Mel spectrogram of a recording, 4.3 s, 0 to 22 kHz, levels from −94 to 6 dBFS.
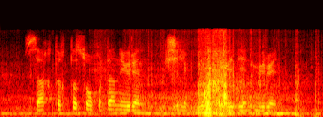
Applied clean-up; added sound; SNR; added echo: none; Skateboard; -3 dB; none.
